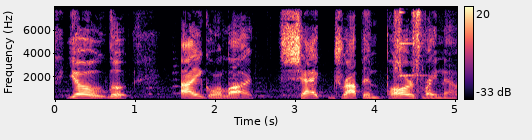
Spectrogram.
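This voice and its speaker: A man with an American accent speaks at a very slow pace and a medium pitch, with very wide pitch swings. Music plays in the background. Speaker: YouTube reaction creator. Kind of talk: reaction commentary. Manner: animated.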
